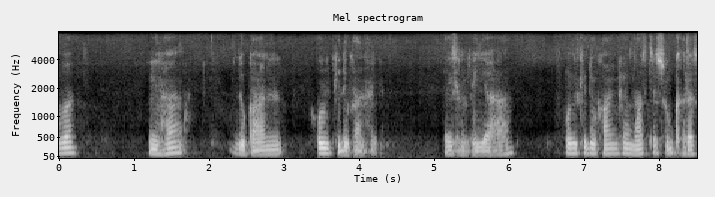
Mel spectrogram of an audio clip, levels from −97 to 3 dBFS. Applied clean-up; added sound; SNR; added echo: neural mask model Resemble Enhance denoiser.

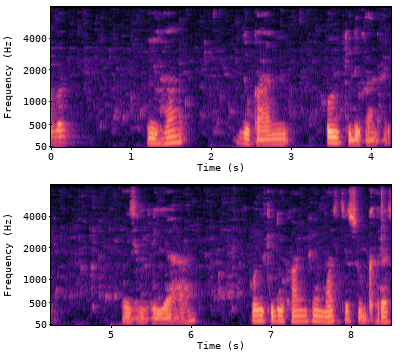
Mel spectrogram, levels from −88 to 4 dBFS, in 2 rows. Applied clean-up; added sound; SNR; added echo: classical method log-MMSE.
